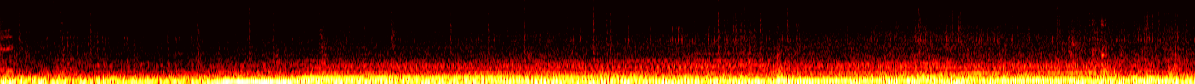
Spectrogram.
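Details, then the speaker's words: Toyota Celica first run after a head gasket job and no-start fix: low, uneven rumble with a wavering drone that never settles; rough running, suspected vacuum leak, distributor then adjusted. "Sound like a pretty nasty vacuum leak."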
